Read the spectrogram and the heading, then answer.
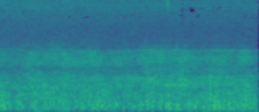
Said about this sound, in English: And that plane, that just really flying high too.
